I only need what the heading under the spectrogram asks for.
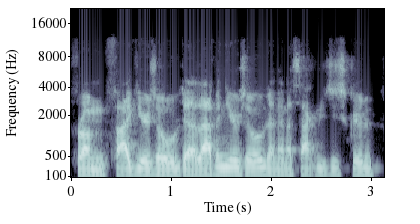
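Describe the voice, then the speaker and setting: A young man with a Belfast accent, telling about his life in a relaxed, laughing way. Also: medium pitch, quick pace, very noisy. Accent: Northern Irish, Belfast. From West Belfast, Northern Ireland. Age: young adult. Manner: laid-back, laughs easily, fillers. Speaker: youth worker and rapper. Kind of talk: casual interview.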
